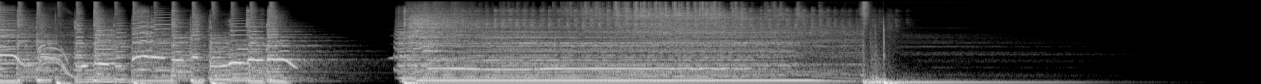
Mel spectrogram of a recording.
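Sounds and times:
positive whistle: 0:00.0 - 0:08.9.

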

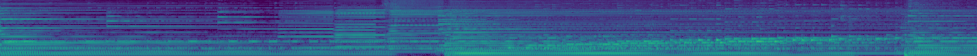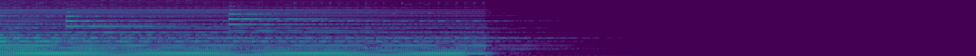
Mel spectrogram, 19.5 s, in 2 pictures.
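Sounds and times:
evening bells ringing: 0:00.0 - 0:15.6.

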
